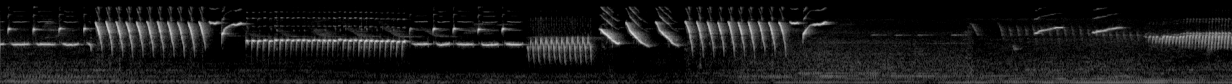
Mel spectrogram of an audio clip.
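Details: Varied training song from a yellow canary: a steady mid trill, fast rattling rolls, a low buzzy segment and sweeping whistles, then a quiet pause before scattered rising notes and a final buzz.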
